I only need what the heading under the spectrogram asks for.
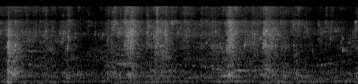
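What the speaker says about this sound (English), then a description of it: "I will wash it again." Pieces of kilishi, a dried spiced meat, are washed by hand in a basin of water, giving close splashing and sloshing in several uneven surges with no talking.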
